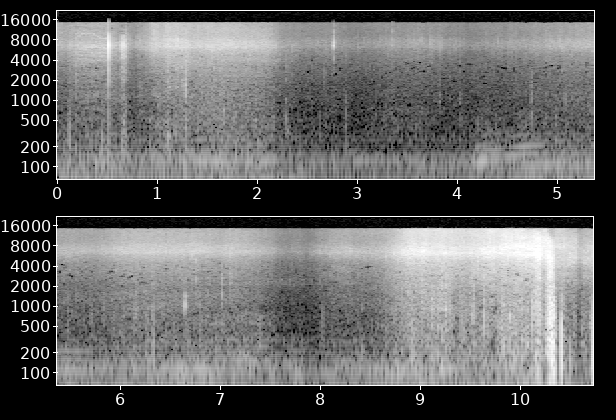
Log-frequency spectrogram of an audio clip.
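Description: Quiet car interior: a soft hiss with faint rustling and a few light clicks from the phone being handled.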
